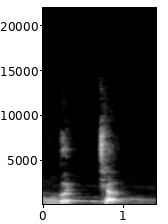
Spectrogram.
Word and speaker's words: गुच्छ: च है ना, गुच्छ, च को छ में जोड़ दीजिए, गुच्छ, गुच्छ, च बहुत कम आया, गुच्छ। अगर यहाँ पे बड़ा हुआ होता तो गुच्छ, छोटा हुआ है तो जल्दी से हम उसको प्रोनाउंस करेंगे, गुच्छ, गुच्छ, गुच्छ फला,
